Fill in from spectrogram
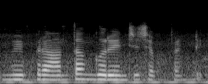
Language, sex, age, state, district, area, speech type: Telugu, female, 30-45, Andhra Pradesh, Palnadu, rural, spontaneous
